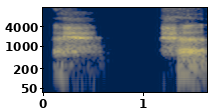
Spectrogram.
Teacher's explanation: Kita nyebut mim, tidak ada udara yang kita alirkan. Beda kalau kita nyebut ha. Kalau ha kita sebut ah, ha, ada anginnya. Tapi kalau mim, tak ada udara yang kita dorong keluar.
